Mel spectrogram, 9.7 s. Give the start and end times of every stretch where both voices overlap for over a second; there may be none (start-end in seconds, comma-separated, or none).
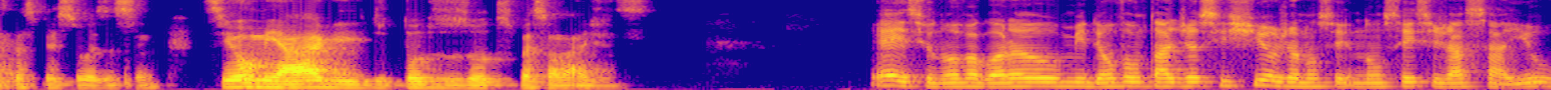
none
